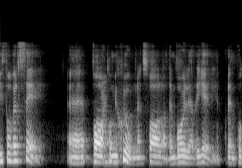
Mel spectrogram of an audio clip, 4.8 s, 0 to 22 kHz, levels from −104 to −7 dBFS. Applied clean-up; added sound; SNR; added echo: neural mask model DeepFilterNet 3.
